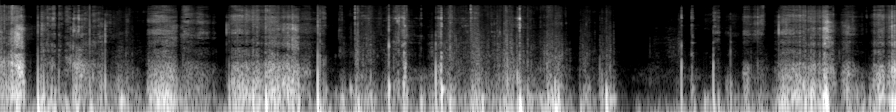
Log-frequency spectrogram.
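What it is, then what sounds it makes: Wooden colored pencil being shaved. A small, solid red wooden colored pencil is shaved with a utility knife blade in a run of short, dry scraping strokes. The strokes are crisp, crackly and mostly low and dull, with brief flicks of brightness. There is a short near-silent pause about two-thirds of the way through before the shaving resumes.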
